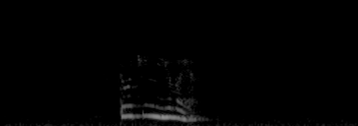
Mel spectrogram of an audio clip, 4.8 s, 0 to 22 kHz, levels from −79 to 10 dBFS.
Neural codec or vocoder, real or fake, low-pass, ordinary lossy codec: none; real; 3.6 kHz; none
